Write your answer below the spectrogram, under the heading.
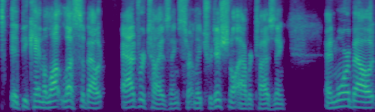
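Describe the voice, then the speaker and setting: A man with an American accent talks at a very fast pace and a fairly high pitch, with ordinary pitch variation. The sound is dry and close with no echo, over a quiet background. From Connecticut. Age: 60s. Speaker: marketing consultant, former ad agency CEO. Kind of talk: podcast interview. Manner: halting, many fillers and repetitions.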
